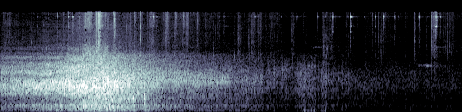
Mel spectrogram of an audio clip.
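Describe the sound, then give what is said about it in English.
A car passes by on a road, its broad whooshing engine and tire noise swelling over the first two seconds, then fading away, followed by faint scattered clicks and rattles. “So hold on, I'm going to wait for this one more car to pass.”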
